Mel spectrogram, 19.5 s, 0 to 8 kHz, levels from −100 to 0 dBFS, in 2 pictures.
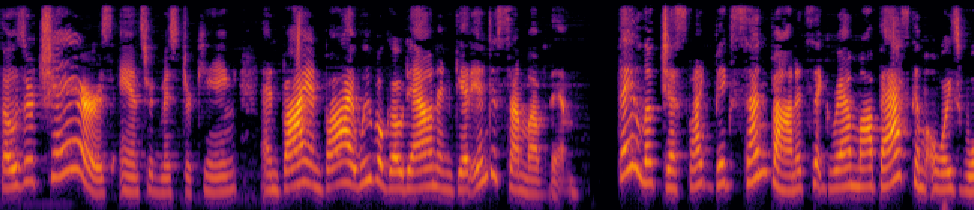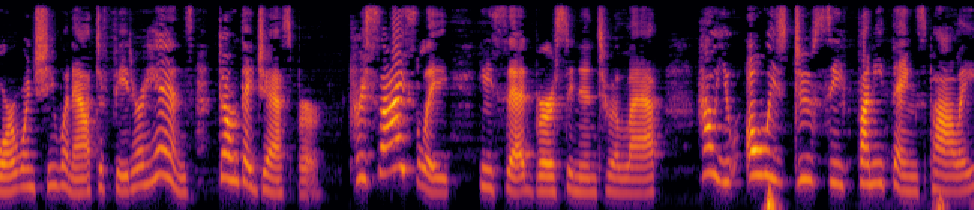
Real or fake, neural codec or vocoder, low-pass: real; none; 7.2 kHz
